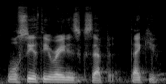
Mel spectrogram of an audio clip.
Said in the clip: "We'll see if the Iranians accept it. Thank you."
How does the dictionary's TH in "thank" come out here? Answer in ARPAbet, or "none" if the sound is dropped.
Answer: TH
